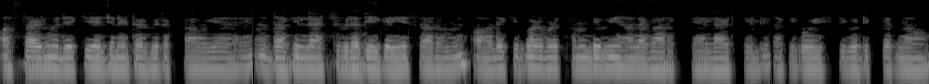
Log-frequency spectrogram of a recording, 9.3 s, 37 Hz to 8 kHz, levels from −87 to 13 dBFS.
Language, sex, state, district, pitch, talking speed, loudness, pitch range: Hindi, male, Uttar Pradesh, Etah, 100 Hz, 220 wpm, -37 LUFS, 100-105 Hz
